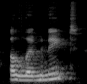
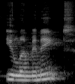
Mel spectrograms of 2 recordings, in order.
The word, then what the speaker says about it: eliminate: cap on this because sometimes we do pronounce this word eliminate we muffle the e there and but the proper way to say it is eliminate so I'm not going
